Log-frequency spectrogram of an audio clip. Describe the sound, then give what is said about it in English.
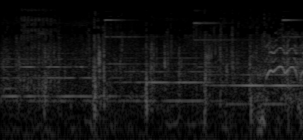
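A horse behind a fence: its hooves clop a few times at uneven intervals, then a short, wavering whinny rises near the end, all over a steady humming background. “A horse looks beyond the fence at Lena as she walks.”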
